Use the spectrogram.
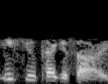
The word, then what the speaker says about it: EQ Pegasi: By the way, EQ Pegasi, that's the correct way to pronounce it.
